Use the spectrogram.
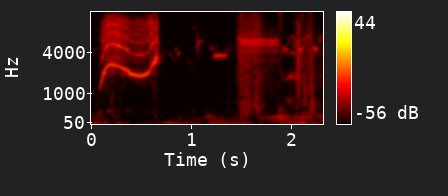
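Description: A whistle in theHunter: Call of the Wild hunting game: one clear, bending whistle tone lasting under a second, followed by softer scattered game sounds.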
